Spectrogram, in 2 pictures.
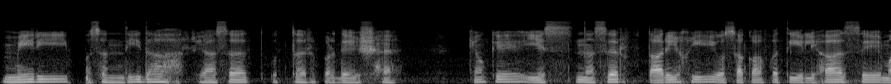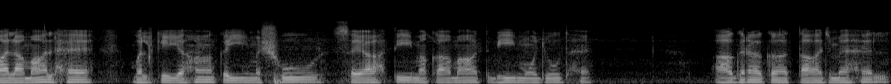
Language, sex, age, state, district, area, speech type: Urdu, male, 18-30, Delhi, North East Delhi, urban, spontaneous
